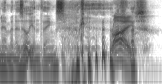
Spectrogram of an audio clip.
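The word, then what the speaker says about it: Rhys: I don't know who Reese Iffens is. Oh, you've seen him in a zillion things. Rise. Rise? Oh, yeah. Sorry, Rise.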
